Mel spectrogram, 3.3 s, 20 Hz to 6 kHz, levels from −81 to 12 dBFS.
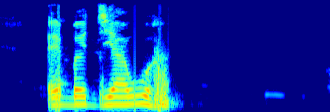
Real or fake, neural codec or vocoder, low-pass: real; none; 5.4 kHz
